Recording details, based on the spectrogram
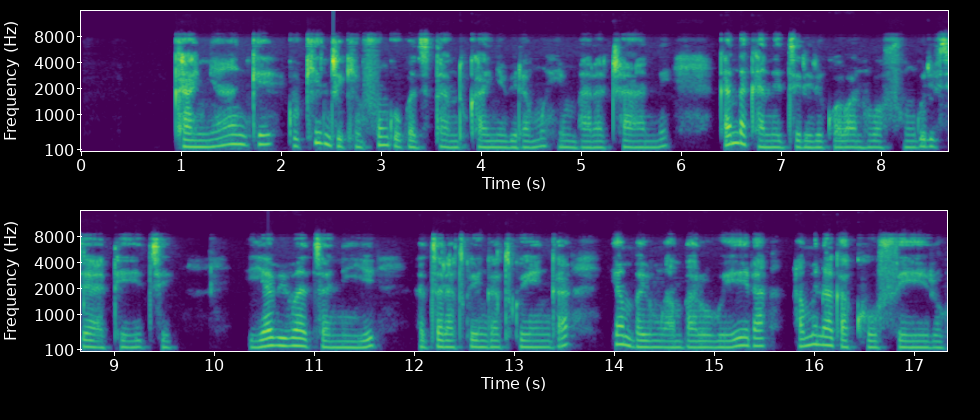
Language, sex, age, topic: Rundi, female, 25-35, education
